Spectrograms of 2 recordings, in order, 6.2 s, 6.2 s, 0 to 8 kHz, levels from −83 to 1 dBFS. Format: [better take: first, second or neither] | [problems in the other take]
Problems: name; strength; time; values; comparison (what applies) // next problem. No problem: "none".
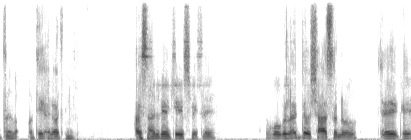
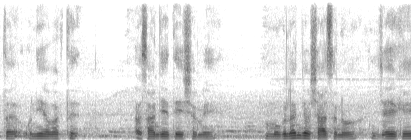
second | noise reduction (neural diffusion model UNIVERSE++)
